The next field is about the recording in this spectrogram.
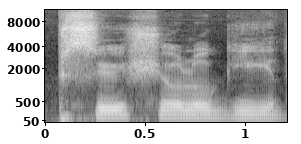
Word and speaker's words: Psychologie: Psychologie, the Y is pronounced like a U umlaut, an der Universität.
